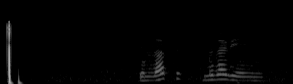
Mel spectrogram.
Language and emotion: Russian, neutral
